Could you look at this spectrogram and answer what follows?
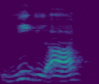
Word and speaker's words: Wiglaf: his men except for wiglaf and i suppose that would be pronounced vigloff in uh in sweden all the wig lock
